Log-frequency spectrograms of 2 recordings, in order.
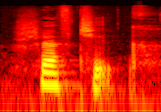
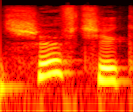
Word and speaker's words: Ševčík: And in Ševčík, no, it's not Ševčík. If you notice that there are little thingies over S and over C, and they make them into sh and ch in Czech language.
